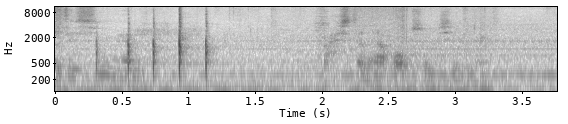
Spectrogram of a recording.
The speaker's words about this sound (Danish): Må man, kan man prøve at banke på den? Ja, ja. ja.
